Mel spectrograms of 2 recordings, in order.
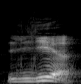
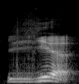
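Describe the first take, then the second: First: The L is harsh, scraping against the palate. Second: The L is harsh, scraping against the palate.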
